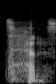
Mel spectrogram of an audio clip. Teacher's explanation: I want you to notice just how weak that nis syllable is. Nis. It's not tennis, because that's going to be too heavy.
